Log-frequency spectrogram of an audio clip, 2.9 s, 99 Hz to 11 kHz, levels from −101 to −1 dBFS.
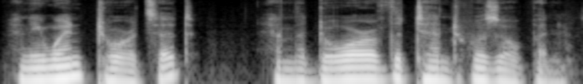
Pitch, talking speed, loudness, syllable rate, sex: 120 Hz, 270 wpm, -17 LUFS, 6.4 syllables/s, male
